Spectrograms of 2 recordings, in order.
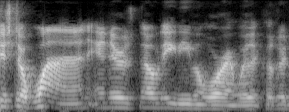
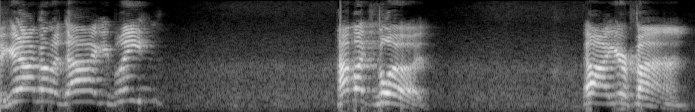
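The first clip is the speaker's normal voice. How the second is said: high, brisk mock mama brushing it off; dismissive mama; 11 semitones higher, 4 dB louder than usual. His mama brushing off his scrape, high and brisk. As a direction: toss it off like a no-nonsense mother.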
